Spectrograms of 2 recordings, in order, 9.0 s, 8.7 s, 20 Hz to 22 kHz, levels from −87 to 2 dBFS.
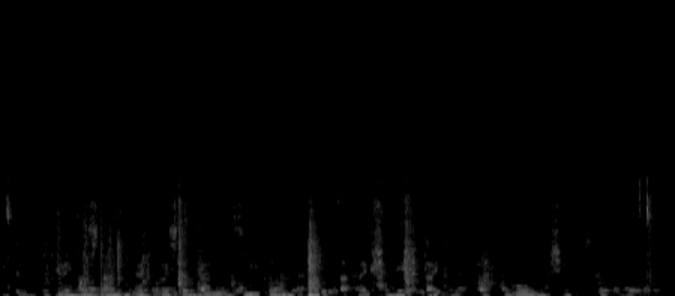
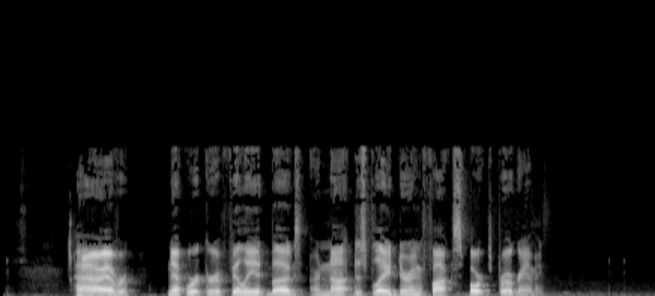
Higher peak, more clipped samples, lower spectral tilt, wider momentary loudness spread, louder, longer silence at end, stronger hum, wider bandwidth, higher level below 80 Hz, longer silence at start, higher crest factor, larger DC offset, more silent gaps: second, -34 dBFS vs -2 dBFS; neither; about the same, -5 dB/octave vs -5 dB/octave; second, 10 LU vs 14 LU; second, -60 LUFS vs -19 LUFS; second, 0.2 s vs 1.55 s; neither; second, 8.8 kHz vs 11.5 kHz; second, -90 dBFS vs -52 dBFS; second, 0 s vs 1 s; first, 26 dB vs 20 dB; neither; neither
